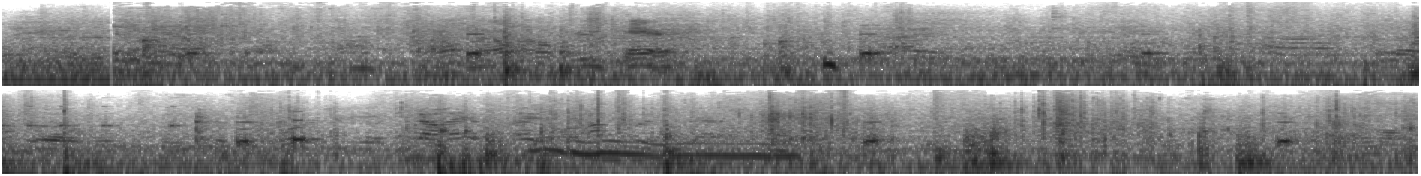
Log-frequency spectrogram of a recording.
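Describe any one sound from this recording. Groceries rustle as they are packed into a bag.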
